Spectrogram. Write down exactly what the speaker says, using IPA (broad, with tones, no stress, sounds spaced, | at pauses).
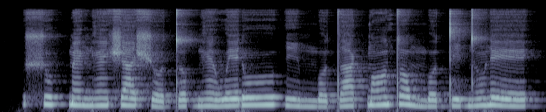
ʃ u˧ k͡p ɛ̃˧ ɡ ɛ̃˧ ʃ a˧ ʃ o˨ t o˧ ɡ ɛ̃˧ w e˦ ɾ u˦ | i˨ m o˨ t a˧ k͡p ɔ̃˦ t ɔ˦˨ m o˧ t i˧ d ũ˦ ɾ e˦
